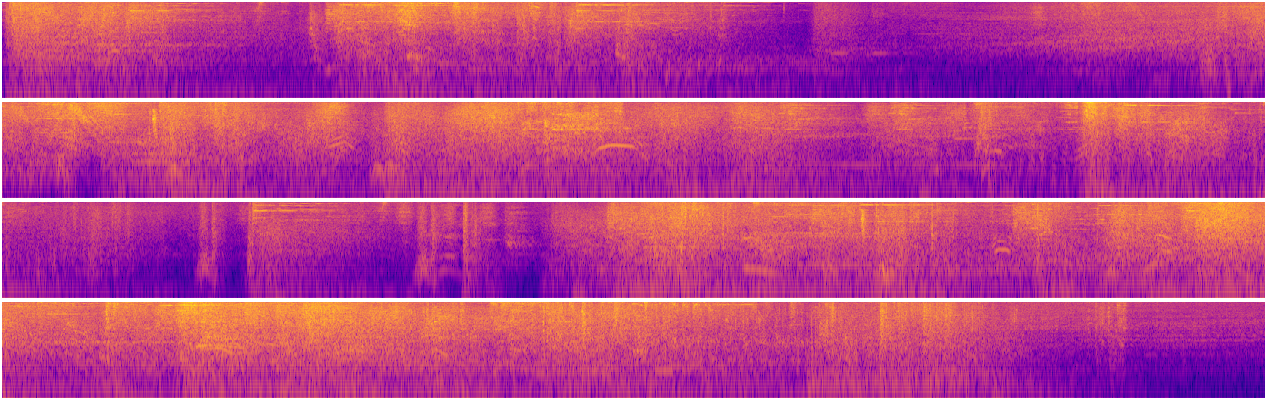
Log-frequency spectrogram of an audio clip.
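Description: Video game spell effects whoosh, crackle and clash in a busy fight.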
